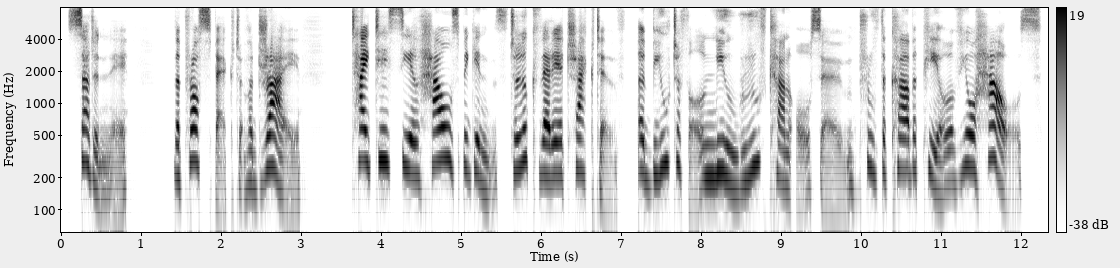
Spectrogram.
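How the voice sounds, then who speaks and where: A woman's voice: mid-range voice, wildly swooping pitch, takes it slowly, no room sound, clean studio sound. A woman reading scripted practice passages aloud as a model for an exam exercise.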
